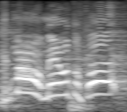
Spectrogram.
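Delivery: high, exasperated cousin; cousin's voice. Retold or imitated. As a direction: pitch it way up in disbelief.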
